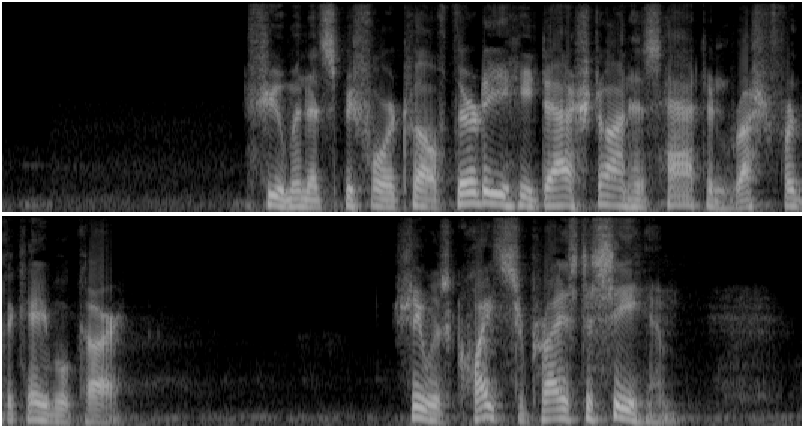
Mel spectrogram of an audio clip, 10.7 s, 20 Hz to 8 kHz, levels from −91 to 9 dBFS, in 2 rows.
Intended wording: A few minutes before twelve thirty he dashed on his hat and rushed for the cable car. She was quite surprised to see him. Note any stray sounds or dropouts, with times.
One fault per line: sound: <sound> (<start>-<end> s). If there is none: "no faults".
no faults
